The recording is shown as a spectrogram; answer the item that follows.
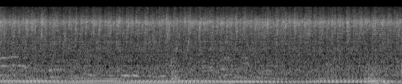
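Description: Steady low electrical hum of an induction cooktop running under the wok, with a faint high hiss of coconut milk simmering.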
